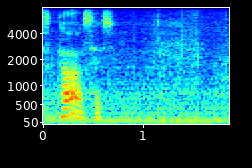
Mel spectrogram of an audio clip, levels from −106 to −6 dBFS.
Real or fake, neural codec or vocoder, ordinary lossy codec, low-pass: real; none; none; none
